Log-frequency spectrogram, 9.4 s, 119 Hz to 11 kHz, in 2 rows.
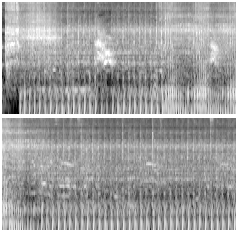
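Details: Rango 150 single-cylinder after fixing a noisy engine with a new segunial assembly: steady even idle thump, no knocking or rattle; engine running smooth and quiet.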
